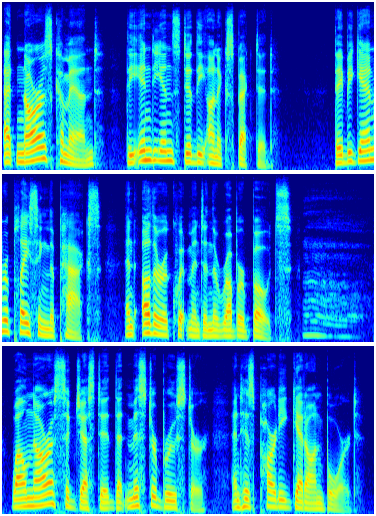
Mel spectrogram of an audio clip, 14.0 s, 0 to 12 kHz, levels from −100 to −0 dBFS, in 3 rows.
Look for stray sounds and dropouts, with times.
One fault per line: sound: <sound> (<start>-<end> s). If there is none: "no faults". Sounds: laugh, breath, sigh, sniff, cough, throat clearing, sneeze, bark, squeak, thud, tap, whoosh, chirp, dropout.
sound: sigh (8.4-9.3 s)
